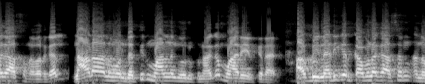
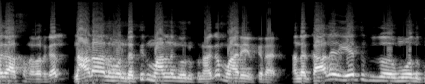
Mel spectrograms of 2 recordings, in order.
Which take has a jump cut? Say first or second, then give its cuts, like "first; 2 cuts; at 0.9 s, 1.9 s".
second; 1 cut; at 2.8 s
